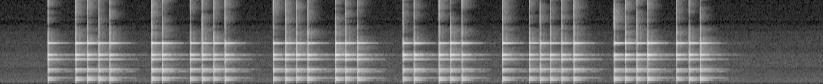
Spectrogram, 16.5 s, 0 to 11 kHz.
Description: Tap code, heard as taps on a metal pipe, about 5 knocks a second, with room echo. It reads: DISHES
